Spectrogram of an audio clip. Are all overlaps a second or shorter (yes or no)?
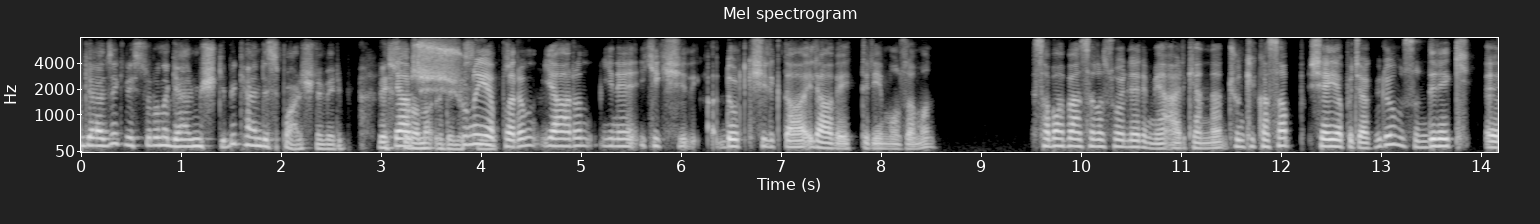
no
